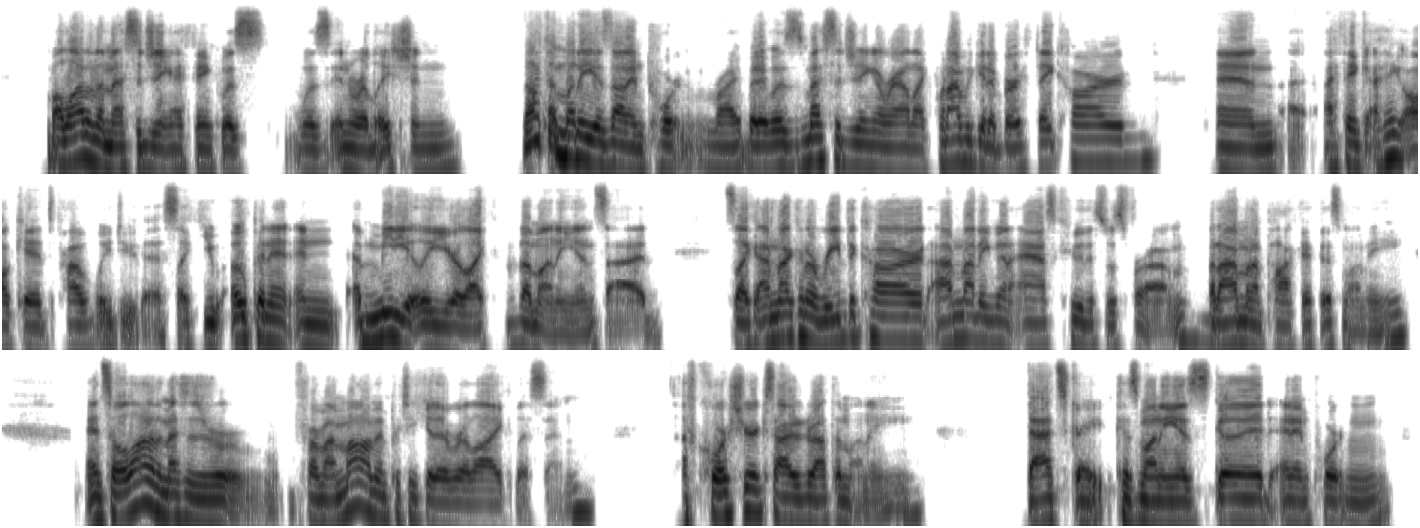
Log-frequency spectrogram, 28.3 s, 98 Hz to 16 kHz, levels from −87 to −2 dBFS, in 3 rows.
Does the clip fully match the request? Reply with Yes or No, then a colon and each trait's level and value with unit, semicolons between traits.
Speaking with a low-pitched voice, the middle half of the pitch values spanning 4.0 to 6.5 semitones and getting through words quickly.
Yes: low, 115 Hz; average, 4.3 semitones; fast, 230 wpm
